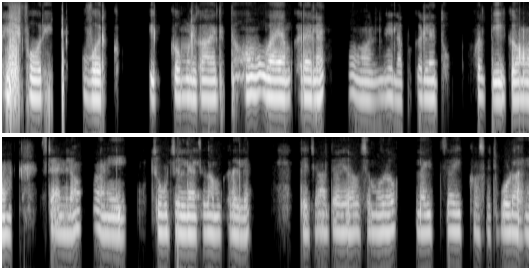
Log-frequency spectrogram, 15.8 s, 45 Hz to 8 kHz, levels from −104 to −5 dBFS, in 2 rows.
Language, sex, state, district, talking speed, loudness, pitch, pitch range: Marathi, female, Karnataka, Belgaum, 100 wpm, -21 LUFS, 185 Hz, 175-195 Hz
